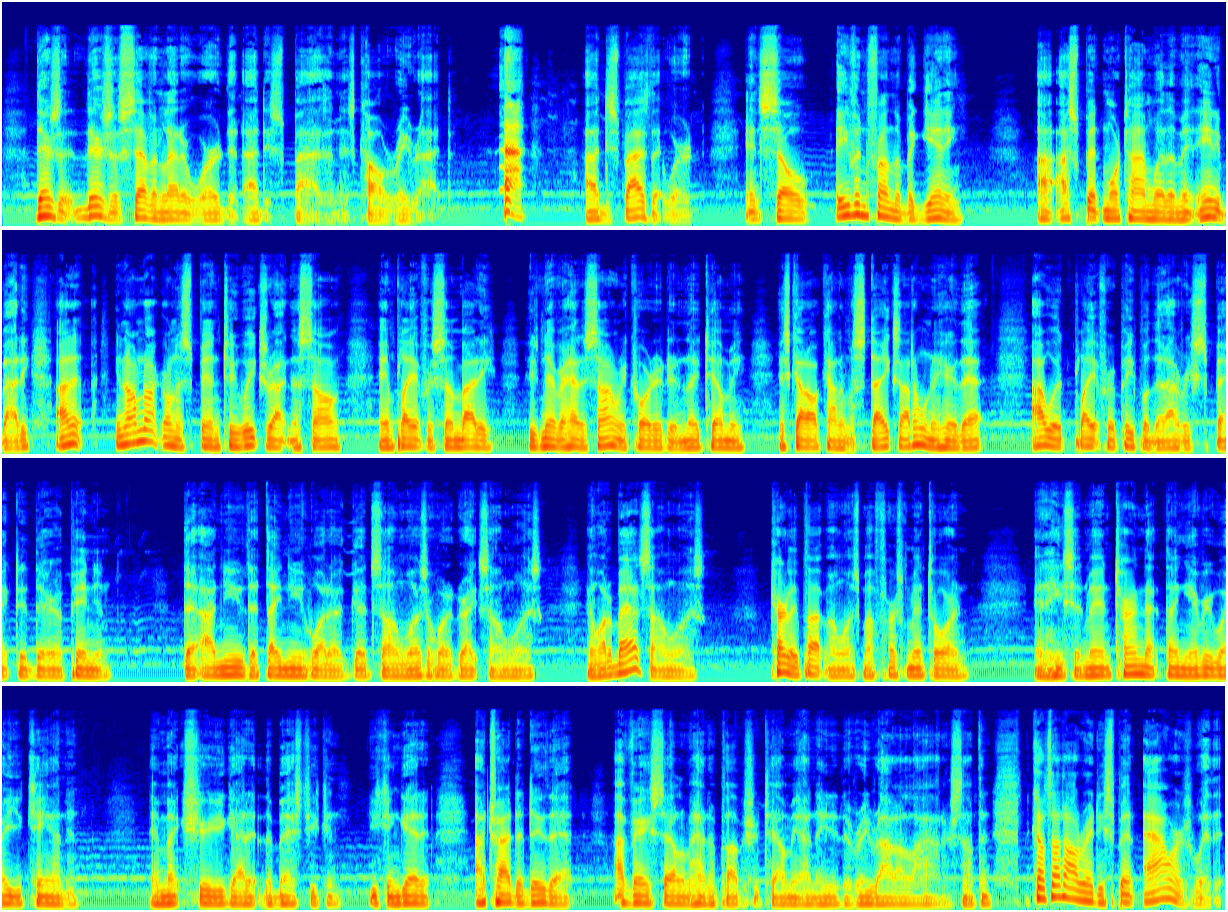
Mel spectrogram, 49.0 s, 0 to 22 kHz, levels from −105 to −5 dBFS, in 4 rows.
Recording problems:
electrical hum; faint; throughout; 50 Hz, 30 dB below the speech

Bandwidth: 14.5 kHz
